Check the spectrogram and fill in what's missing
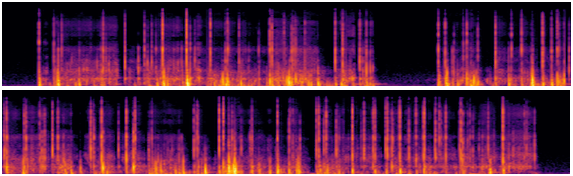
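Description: Long pink nails tap and scratch the walls of an empty, hollow, thin clear plastic cup placed over the microphone, using both hands. Rapid, dry, hollow taps with a low thud mix with soft scratching, pausing briefly near the five-second mark before continuing steadily to the end.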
